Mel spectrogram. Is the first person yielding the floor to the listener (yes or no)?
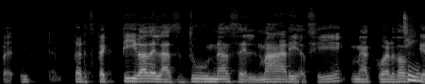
no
